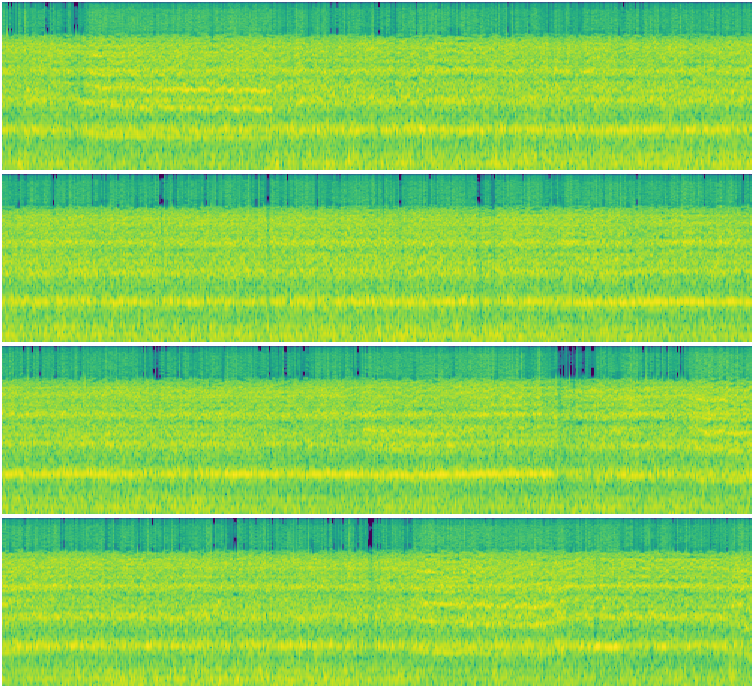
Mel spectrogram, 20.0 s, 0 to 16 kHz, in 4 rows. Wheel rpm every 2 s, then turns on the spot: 220, 230, 230, 230, 230, 230, 220, 220, 230, 210.
none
